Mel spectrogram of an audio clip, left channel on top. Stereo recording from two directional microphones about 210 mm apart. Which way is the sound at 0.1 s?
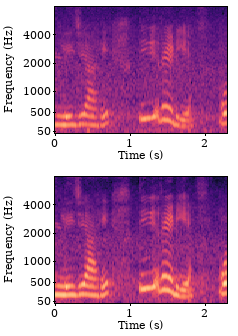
25° right (ahead or behind).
